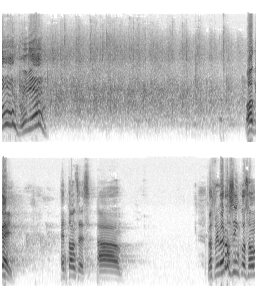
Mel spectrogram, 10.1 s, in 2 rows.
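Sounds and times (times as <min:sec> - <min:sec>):
audience applause: 0:00.0 - 0:06.2
speech: 0:00.8 - 0:01.0, 0:04.9 - 0:05.4, 0:06.3 - 0:07.6, 0:09.2 - 0:10.1.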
